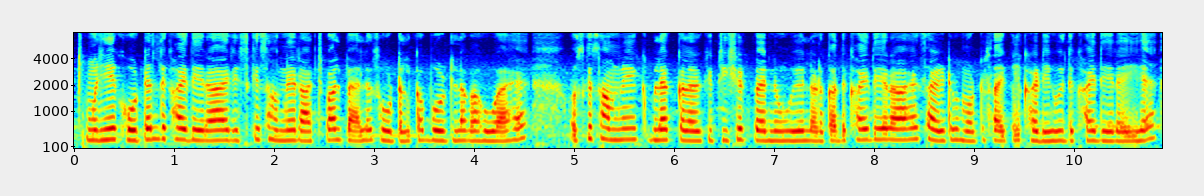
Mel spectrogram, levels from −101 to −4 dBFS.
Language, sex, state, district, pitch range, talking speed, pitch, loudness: Hindi, female, Bihar, Jamui, 250-280 Hz, 235 wpm, 260 Hz, -16 LUFS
